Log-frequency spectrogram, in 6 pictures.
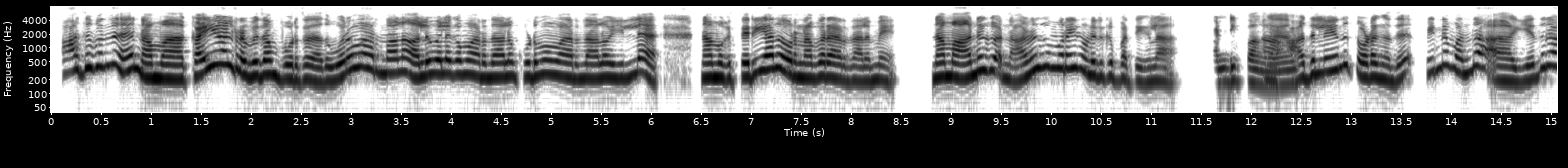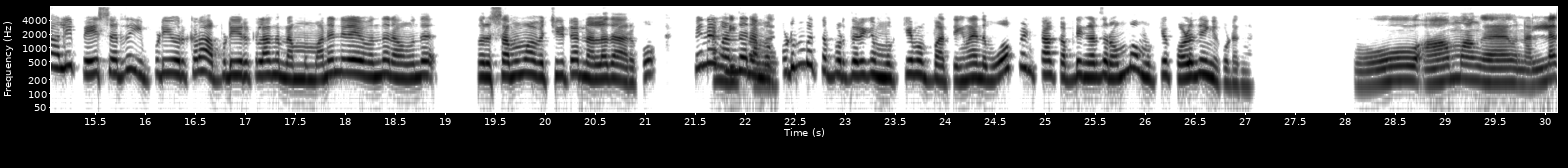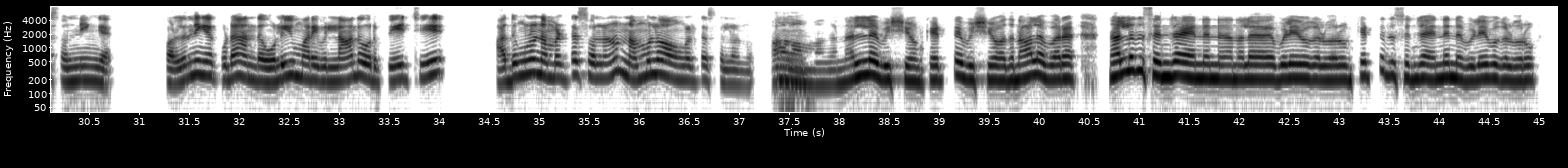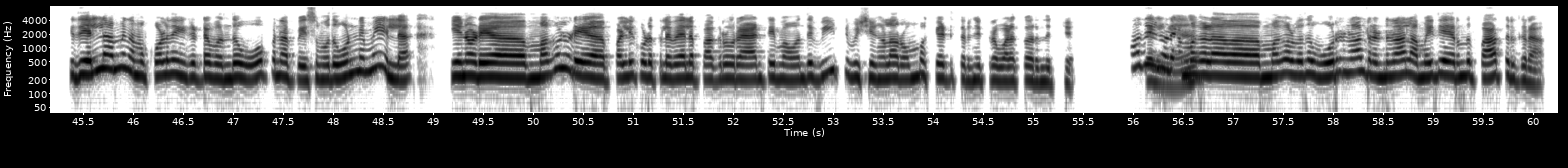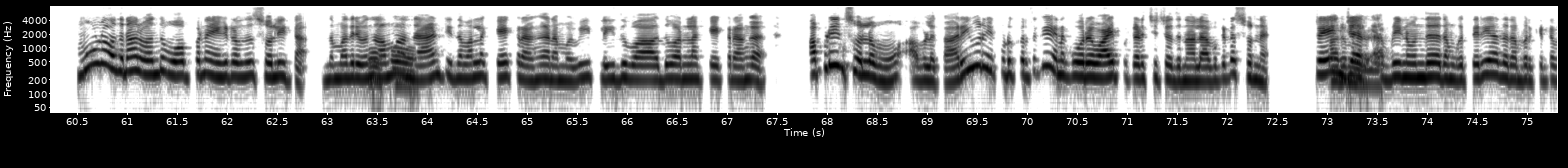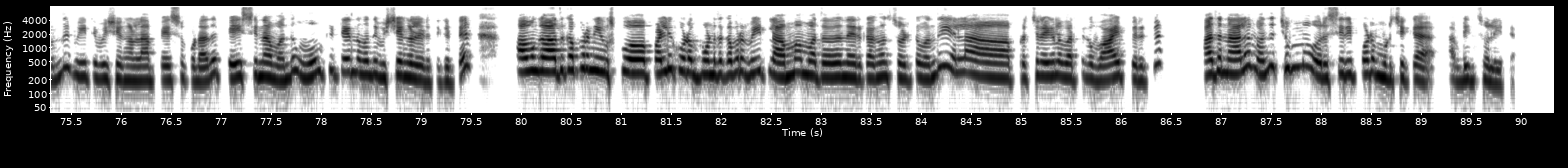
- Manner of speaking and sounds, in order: in English: "ஓப்பன் டாக்"; surprised: "ஓ ஆமாங்க!"; drawn out: "ஓ"; other background noise; in English: "ஸ்ட்ரேஞ்சர்"
- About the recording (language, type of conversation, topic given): Tamil, podcast, திறந்த மனத்துடன் எப்படிப் பயனுள்ளதாகத் தொடர்பு கொள்ளலாம்?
